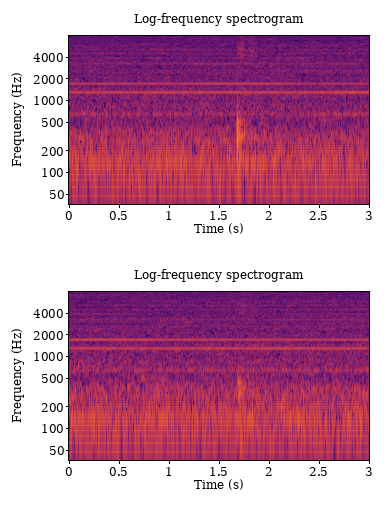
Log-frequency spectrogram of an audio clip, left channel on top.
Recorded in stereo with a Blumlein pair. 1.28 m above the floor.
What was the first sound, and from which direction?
Writing, 45° left.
